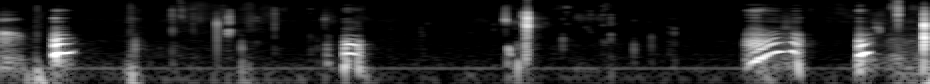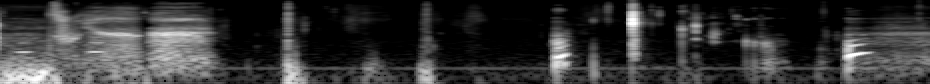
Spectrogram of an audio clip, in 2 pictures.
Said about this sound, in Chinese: 好吃吗？甜的，我也尝尝。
